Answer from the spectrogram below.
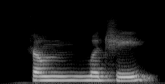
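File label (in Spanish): Voice Acting es F, Spanish, female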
